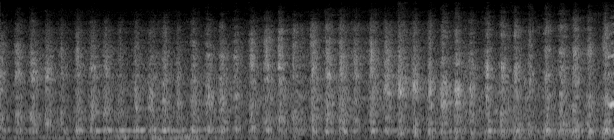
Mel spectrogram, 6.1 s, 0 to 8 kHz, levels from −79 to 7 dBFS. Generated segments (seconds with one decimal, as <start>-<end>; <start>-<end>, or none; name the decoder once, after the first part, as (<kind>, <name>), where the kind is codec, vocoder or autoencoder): 0.4-1.8 (autoencoder, DAC-VAE); 3.0-4.3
